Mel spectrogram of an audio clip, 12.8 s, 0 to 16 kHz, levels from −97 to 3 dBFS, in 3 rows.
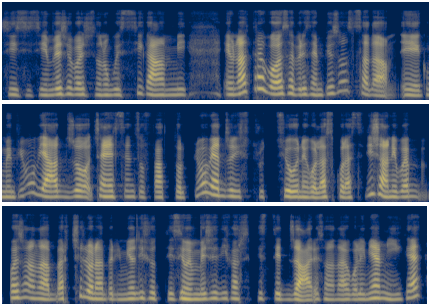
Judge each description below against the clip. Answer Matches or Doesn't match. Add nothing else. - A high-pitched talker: Matches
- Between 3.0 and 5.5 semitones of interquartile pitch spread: Doesn't match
